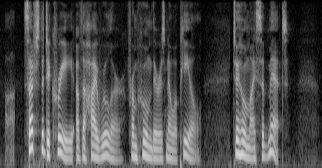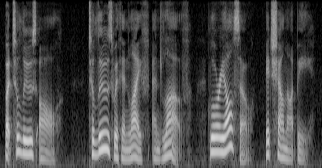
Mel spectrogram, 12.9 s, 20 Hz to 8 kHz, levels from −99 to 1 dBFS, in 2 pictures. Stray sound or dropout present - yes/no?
yes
